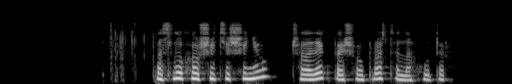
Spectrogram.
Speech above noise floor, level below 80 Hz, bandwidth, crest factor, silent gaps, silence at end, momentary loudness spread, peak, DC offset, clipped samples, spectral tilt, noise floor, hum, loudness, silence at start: over 71 dB; -64 dBFS; 7.6 kHz; 18 dB; none; 0.7 s; 9 LU; -4 dBFS; under 0.1%; under 0.1%; -5.5 dB/octave; under -90 dBFS; none; -20 LUFS; 1.55 s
